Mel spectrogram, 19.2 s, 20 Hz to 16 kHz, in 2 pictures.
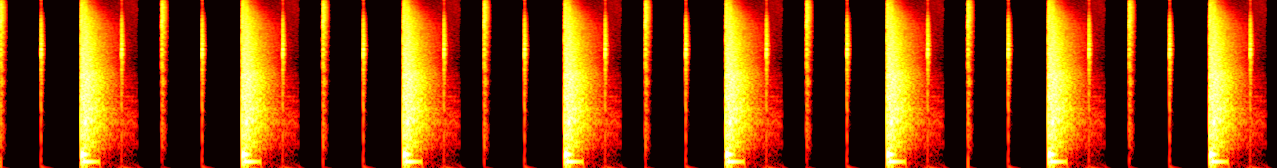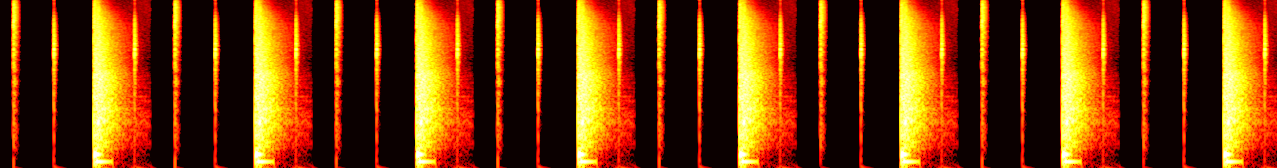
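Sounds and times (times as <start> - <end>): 
drum loop: 0.6 - 1.0, 1.8 - 2.2, 3.0 - 3.5, 4.2 - 4.7, 5.4 - 5.8, 6.7 - 7.0, 7.9 - 8.3, 9.1 - 9.5, 10.3 - 10.7, 11.5 - 11.9, 12.7 - 13.2, 13.9 - 14.4, 15.1 - 15.6, 16.4 - 16.8, 17.6 - 18.0, 18.8 - 19.1.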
